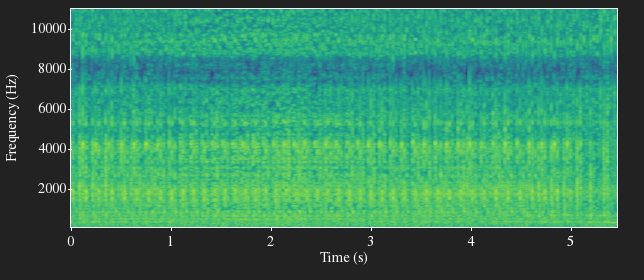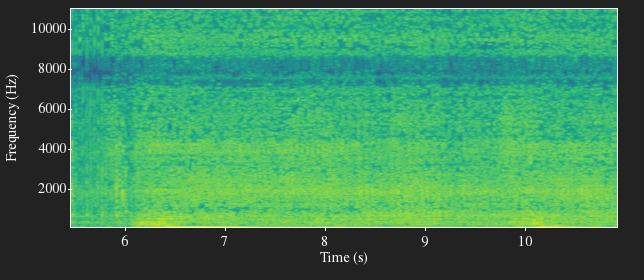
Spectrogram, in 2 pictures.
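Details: Knocking about three times a second from a loose, flapping filler-neck hose on a Chinese car, heard as the engine starts and revs; the radio/head unit screen also stays dark.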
